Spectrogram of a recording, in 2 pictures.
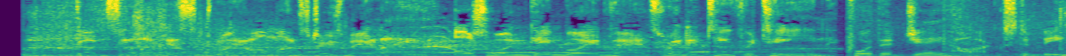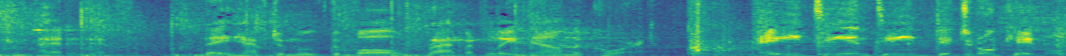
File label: comm, male voice talent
